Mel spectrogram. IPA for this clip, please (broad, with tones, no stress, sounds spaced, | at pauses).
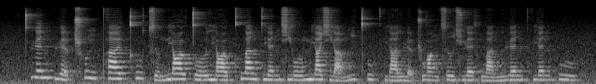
t̪ʰ ɥ ɛ˦ n p ɥ ɛ̰˨˩ ʈ͡ʂʰ ʊ˥˨ ŋ pʰ a˦ ɪ̯ kʰ u˥˨ t͡s ɹ̩˩ n̪ j ɑ˦ ʊ̯ t̪ o˨˦ ʊ̯ l j ɑ˨˦ ʊ̯ kʰ w a˥˨ n t̪ j ɛ˨˦ n ɕ j o˨˦ ʊ̯ m j ä˦ ɕ j ä̰˨˩ m i˥˨ t̪ʰ u˥˨ pʰ j ä˨˦ l ɥ ɛ̰˨˩ ʈ͡ʂ w ɑ˥˨ ŋ s ɹ̩˥˨ ɕ ɥ ɛ˦ x w a˨˦ n l ɥ ɛ˦ n pʰ j ɛ˦ n p u˥˨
